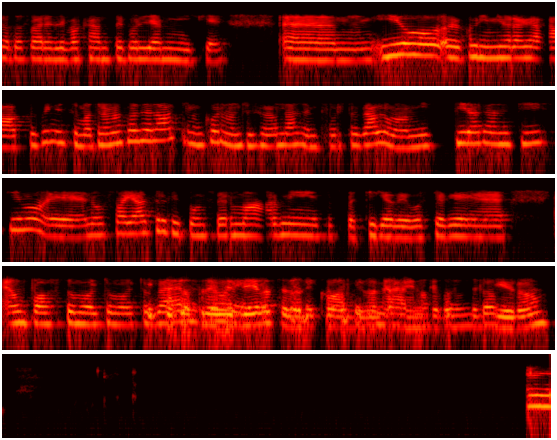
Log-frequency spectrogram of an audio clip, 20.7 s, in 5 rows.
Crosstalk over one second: present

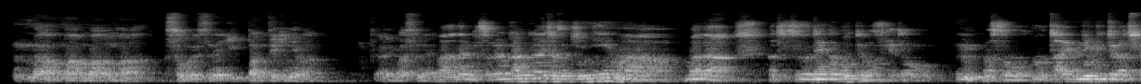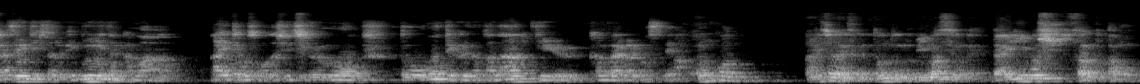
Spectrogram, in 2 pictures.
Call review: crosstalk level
none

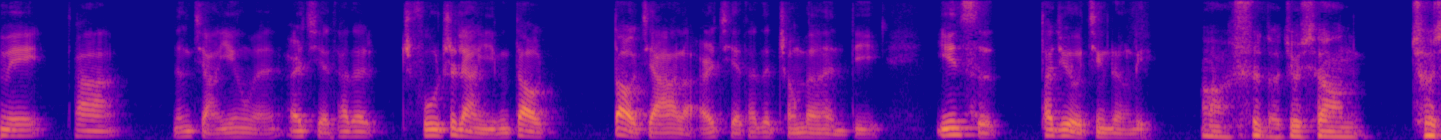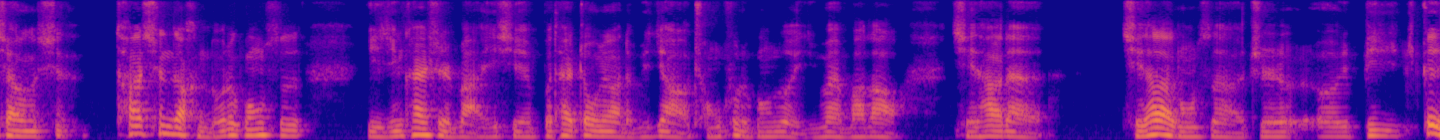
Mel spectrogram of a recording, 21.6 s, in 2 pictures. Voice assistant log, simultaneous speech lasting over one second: none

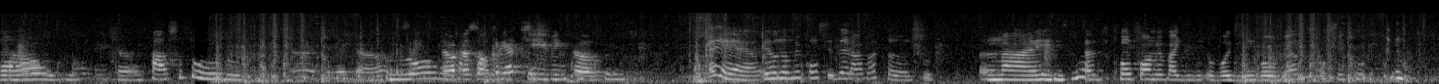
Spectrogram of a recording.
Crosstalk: present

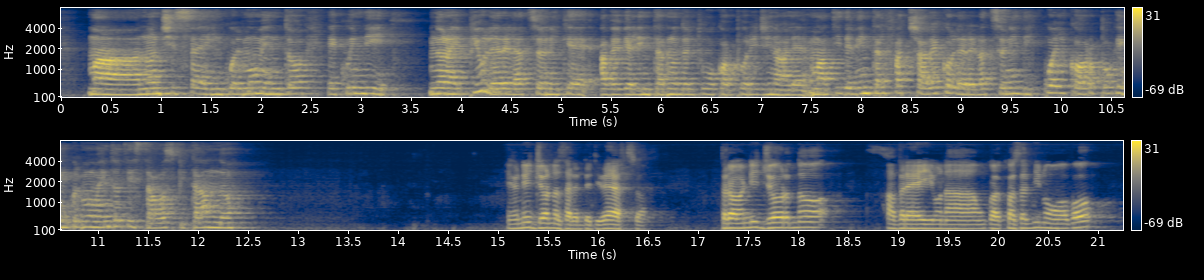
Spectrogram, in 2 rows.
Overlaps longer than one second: none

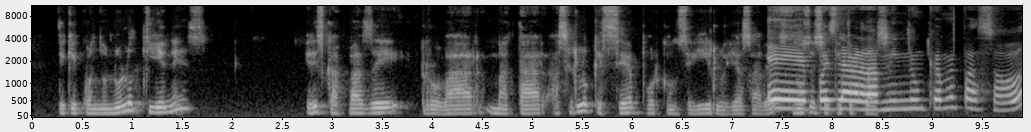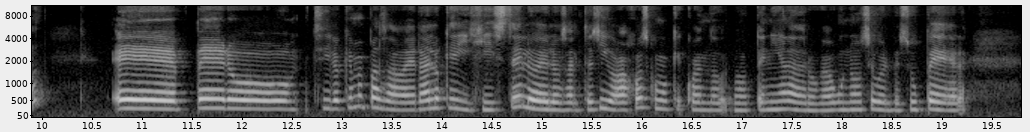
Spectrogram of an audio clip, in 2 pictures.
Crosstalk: present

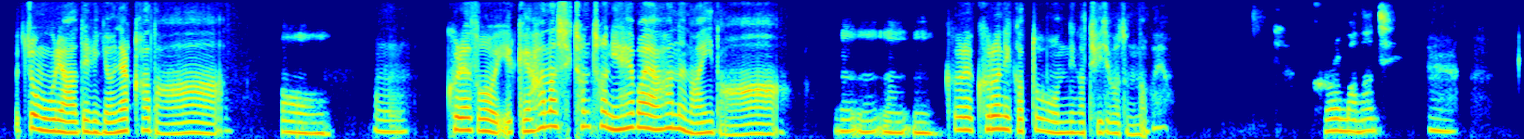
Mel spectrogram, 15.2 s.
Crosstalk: none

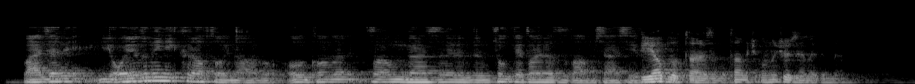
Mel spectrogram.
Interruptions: none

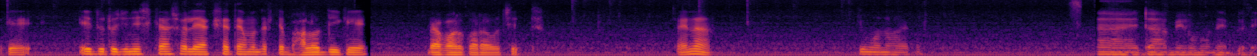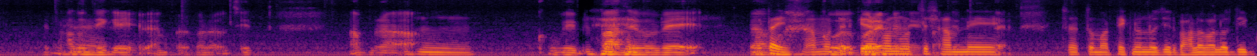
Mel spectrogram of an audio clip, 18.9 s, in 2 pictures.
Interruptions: present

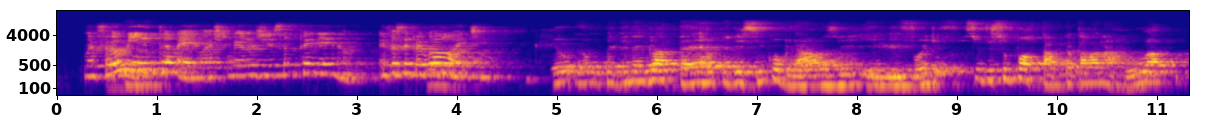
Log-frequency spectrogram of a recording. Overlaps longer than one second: none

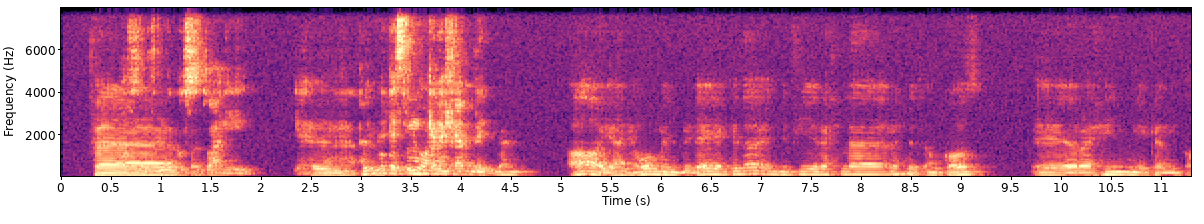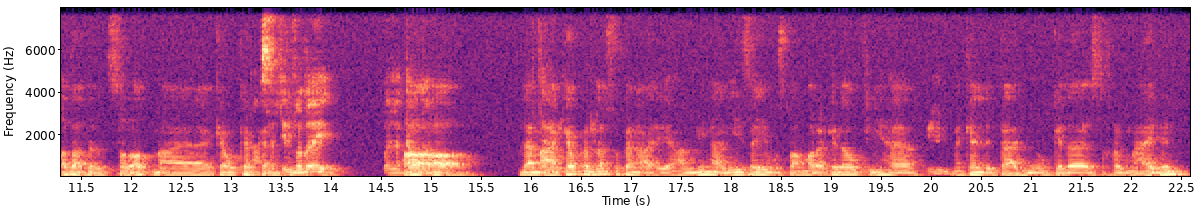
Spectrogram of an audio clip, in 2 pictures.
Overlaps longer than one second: present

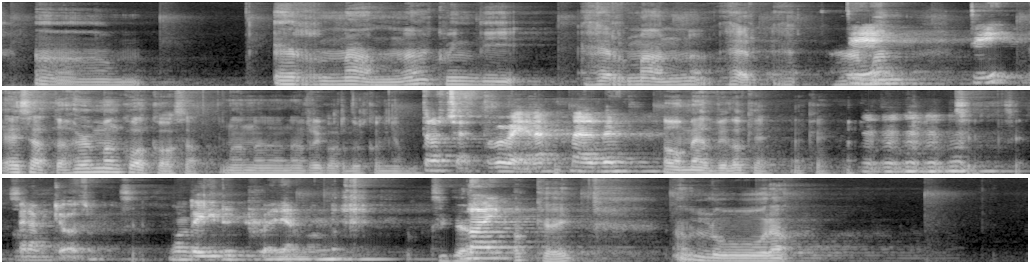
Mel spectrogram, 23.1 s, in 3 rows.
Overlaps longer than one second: none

